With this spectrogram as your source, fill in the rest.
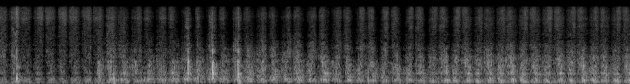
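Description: Fingers rub and scratch the flat surface of a large, hollow, empty corrugated cardboard shipping box with a printed smile logo as it is held up. The result is a fast, steady run of rough, dry scratching strokes with a hollow papery resonance in the low mids, broken by a few sharper taps near the start.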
